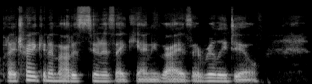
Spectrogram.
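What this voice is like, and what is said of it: Slightly hoarse voice. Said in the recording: “my voice is going a little hoarse”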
